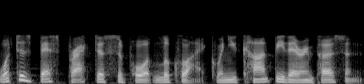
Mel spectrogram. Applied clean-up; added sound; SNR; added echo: none; none; none; none.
